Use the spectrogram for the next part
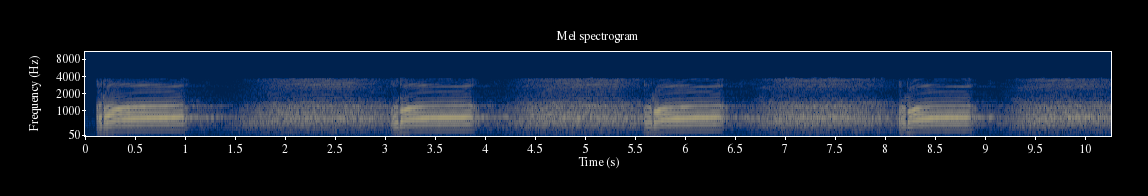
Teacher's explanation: زبان جو ہے یہ دانتوں کی تالو کی جانب والے حصے کی طرف مڑتی ہے اور سیدھی ہوتی ہے، اس طرف جاتی ہے اور سیدھی ہوتی ہے، یہی اس کا مخرج ہے۔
